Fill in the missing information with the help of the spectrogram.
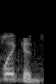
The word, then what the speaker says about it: Lykken: So he goes by Lichen, and I go by the way the proper Norwegian pronunciation, which is Lichen.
